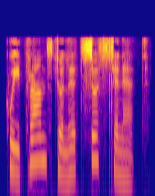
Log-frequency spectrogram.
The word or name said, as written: qui transtulit sustinet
